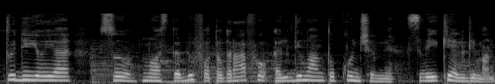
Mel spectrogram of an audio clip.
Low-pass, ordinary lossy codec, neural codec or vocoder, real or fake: 14.4 kHz; MP3, 48 kbps; codec, 32 kHz, 1.9 kbps, SNAC; fake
